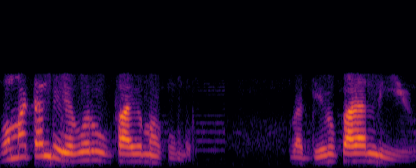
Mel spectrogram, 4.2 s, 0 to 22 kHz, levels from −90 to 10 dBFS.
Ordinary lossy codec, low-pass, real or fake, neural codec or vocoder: none; 3.6 kHz; real; none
